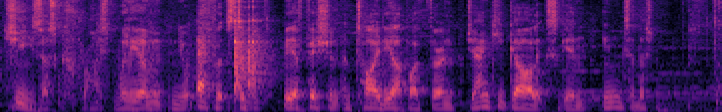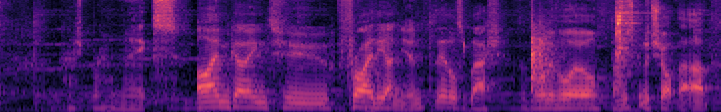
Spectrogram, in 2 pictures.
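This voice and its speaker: A man's voice: medium pitch, unhurried, music in the background. A British man hosting a casual cooking vlog, chatting and swearing jokily as he talks through what he is making. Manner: chatty, sweary, jokey self-commentary. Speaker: cooking show host.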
